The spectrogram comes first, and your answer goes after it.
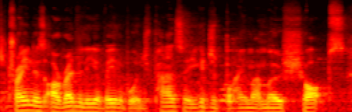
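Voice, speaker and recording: Amid noticeable background noise, a man talks at a very fast pace in a fairly low pitch. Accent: British. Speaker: Pokemon card collector vlogger. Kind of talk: casual chat; vlog voiceover narration. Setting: inside a card shop in Tokyo.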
